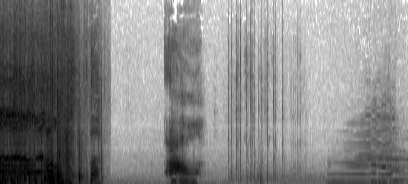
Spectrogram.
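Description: A man yells loudly for about two seconds as he slides and falls down icy steps, then gives a short falling groan about a second later. A soft held musical note comes in near the end.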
